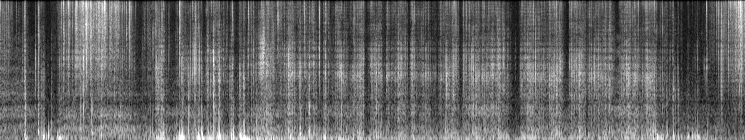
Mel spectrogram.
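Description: Crunchy foam-bead slime is pulled apart into stringy strands and pressed between fingertips. A dense run of soft, bright crackling and crinkling pops goes on throughout, with louder bursts near the start and the end.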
